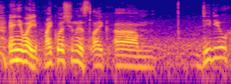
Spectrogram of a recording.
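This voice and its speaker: Over noticeable background noise, a man with a Russian accent talks at a moderate pace with ordinary pitch variation. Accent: Russian, harsh. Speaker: interviewer, marketer. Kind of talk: interview.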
